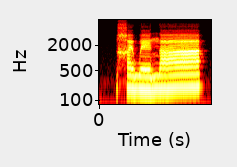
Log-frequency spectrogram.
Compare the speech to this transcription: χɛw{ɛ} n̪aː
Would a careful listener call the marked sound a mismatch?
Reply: no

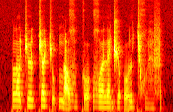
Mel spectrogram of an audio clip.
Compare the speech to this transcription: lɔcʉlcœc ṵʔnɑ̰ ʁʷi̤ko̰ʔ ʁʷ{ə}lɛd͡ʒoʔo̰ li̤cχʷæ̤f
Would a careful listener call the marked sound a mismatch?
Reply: yes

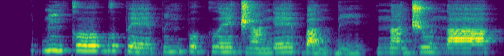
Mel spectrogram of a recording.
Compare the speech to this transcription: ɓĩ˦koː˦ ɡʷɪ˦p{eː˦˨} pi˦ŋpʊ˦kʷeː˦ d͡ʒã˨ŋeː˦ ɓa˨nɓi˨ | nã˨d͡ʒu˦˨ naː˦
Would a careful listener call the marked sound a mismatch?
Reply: yes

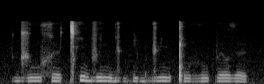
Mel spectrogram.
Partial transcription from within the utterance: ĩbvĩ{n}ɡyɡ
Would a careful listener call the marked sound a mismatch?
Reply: no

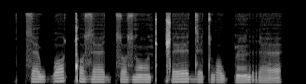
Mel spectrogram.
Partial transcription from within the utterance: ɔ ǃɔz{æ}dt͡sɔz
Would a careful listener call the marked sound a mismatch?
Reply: yes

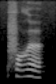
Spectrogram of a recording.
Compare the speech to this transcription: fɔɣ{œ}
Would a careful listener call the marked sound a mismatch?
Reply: no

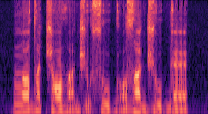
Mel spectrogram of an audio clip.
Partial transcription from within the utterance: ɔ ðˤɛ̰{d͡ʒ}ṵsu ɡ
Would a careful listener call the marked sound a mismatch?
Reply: no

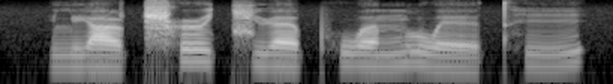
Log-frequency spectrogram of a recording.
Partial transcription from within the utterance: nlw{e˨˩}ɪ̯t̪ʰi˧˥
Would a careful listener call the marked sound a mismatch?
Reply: no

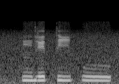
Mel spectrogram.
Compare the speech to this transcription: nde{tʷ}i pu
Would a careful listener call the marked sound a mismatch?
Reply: yes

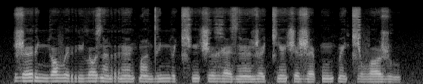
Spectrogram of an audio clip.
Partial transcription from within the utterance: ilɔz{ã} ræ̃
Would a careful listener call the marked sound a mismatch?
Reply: yes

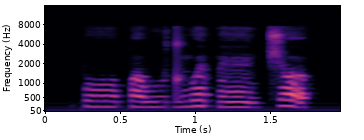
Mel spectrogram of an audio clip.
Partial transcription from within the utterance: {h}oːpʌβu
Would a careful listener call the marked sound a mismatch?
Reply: yes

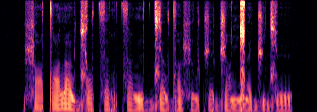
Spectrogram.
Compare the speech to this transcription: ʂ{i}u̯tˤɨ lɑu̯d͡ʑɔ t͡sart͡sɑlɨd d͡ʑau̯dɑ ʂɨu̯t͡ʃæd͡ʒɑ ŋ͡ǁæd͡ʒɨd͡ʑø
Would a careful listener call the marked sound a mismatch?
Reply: yes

